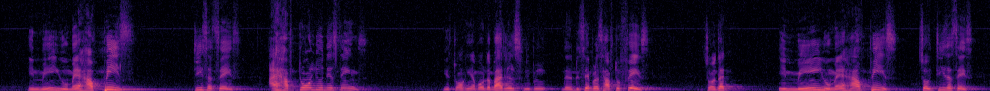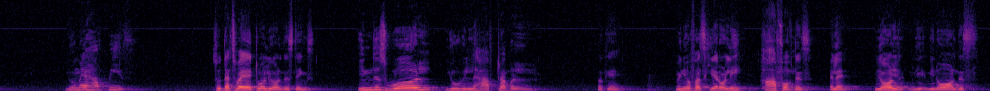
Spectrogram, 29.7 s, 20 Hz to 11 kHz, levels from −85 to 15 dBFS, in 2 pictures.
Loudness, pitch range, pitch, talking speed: -30 LUFS, 175-265 Hz, 200 Hz, 145 wpm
